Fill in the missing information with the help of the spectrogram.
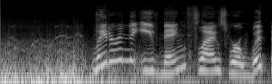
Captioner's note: wind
